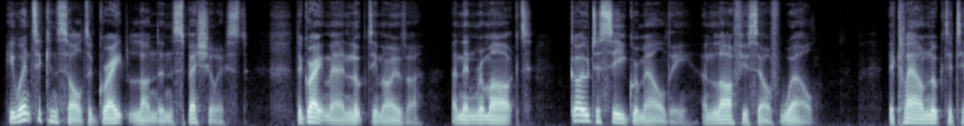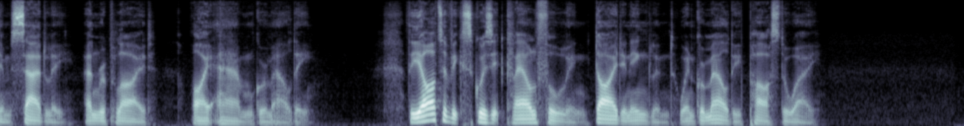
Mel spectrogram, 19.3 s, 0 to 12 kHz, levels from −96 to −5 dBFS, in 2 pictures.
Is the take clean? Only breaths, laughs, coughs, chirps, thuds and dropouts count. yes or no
yes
